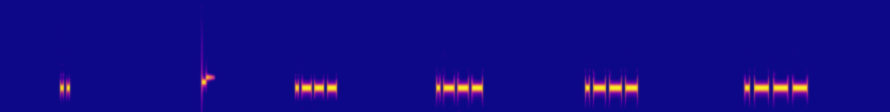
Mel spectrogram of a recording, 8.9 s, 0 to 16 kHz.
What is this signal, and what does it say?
Morse code, heard as a keyed tone, about 33 wpm, spaced as for 8 wpm, 700 Hz. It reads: I JJJJ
